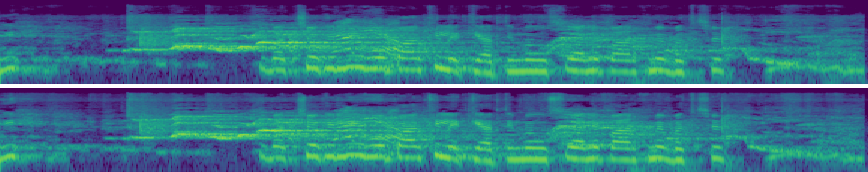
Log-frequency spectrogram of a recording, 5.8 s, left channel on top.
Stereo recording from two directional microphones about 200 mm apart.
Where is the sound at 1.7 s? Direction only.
Centre (ahead or behind).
